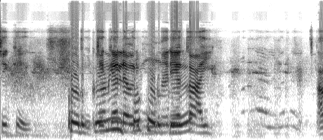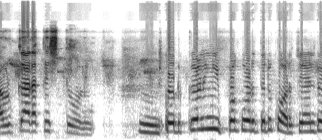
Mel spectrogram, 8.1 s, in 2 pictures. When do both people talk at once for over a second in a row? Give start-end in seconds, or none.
1.1-2.4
